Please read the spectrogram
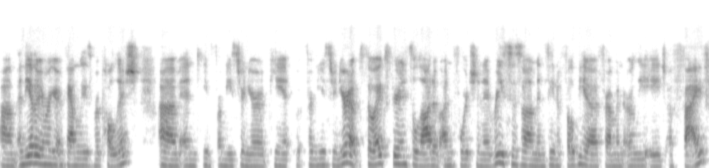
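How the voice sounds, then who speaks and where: Speaking at a fairly quick pace with a Midwestern accent, this voice keeps a fairly even intonation. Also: woman, very deep, low pitch for a woman. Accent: American, Midwest. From US Midwest, Chicago suburbs. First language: a language of India. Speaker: communication professor and diversity trainer. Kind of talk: panel discussion. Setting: online panel. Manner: hesitant, many fillers.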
